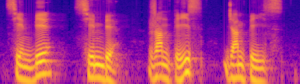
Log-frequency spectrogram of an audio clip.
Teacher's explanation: Түбірдің соңғы н дыбысы б, п дыбыстарының алдынан келсе, н дыбысы айтылуда өзгеріп, м дыбысына айналады. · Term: Регрессивті ассимиляция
